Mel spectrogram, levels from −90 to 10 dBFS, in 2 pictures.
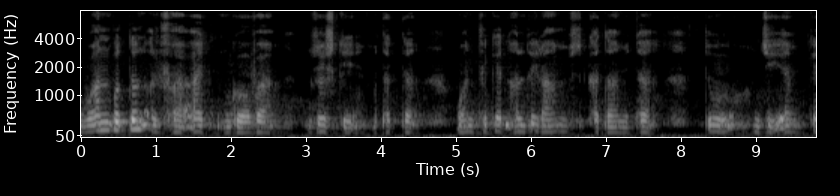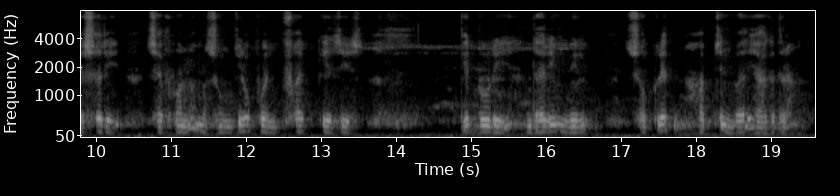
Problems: background sounds at intervals, background conversations at intervals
